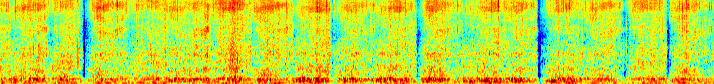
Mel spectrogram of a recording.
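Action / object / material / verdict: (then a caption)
scrape / foam microphone windscreen / foam / none. Long blue-painted nails on both hands scratch a round black foam windscreen covering the head of a Blue Yeti microphone. The result is a steady, dense, rumbling scratch with a heavy low-end roar and broad rustling texture. It is broken only by a few brief drops in loudness as the strokes change.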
